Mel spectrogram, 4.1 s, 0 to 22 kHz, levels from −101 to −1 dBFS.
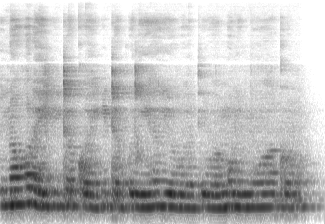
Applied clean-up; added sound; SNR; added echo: none; none; none; reverberation time 0.6 s.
